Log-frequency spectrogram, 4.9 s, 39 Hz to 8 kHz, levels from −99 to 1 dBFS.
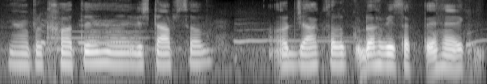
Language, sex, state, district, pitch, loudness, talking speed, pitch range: Hindi, male, Bihar, West Champaran, 140 Hz, -17 LUFS, 160 wpm, 135-150 Hz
